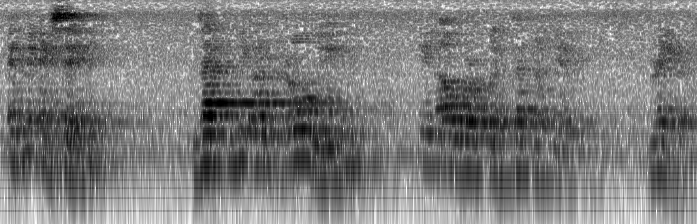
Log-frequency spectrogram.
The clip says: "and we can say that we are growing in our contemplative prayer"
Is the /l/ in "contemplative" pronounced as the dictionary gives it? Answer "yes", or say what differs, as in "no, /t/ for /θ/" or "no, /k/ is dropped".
no, /l/ is dropped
